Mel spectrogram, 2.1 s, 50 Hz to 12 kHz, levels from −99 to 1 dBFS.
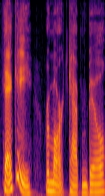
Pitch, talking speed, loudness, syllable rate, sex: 150 Hz, 115 wpm, -20 LUFS, 4.1 syllables/s, female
